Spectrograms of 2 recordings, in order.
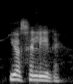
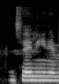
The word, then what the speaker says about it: Diosceline: se pronuncia tu nombre bueno según el Castellano que es lo que nos rige yoseline sería yoseline perfecto Bueno antes que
